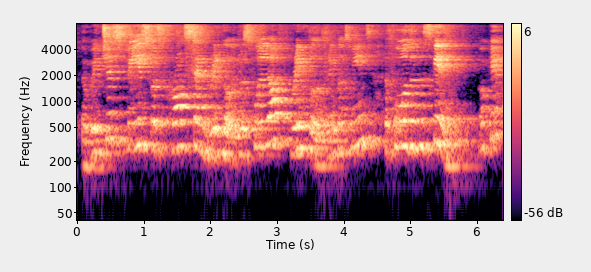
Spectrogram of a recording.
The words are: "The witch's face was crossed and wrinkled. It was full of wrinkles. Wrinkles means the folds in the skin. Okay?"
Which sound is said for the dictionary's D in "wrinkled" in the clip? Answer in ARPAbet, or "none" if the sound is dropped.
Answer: none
